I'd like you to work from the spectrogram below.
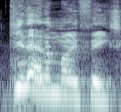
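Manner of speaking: exasperated parent, acted out; mock angry dad. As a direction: imitate a fed-up dad telling a kid off. Retold angry dad sending kid away.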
